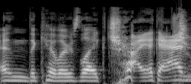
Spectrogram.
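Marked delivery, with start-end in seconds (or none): 1.1-1.9 put-on goblin character voice. Retelling a scene, the speaker voices the killer's reply; goblin voice. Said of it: "I don't know why I'm giving him a goblin voice".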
